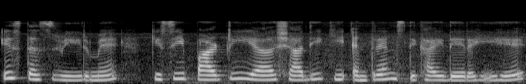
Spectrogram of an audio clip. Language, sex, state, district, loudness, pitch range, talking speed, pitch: Hindi, female, Arunachal Pradesh, Lower Dibang Valley, -19 LUFS, 200-245 Hz, 150 wpm, 220 Hz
